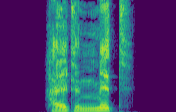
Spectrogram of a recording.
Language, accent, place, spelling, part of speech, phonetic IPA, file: German, Germany, Berlin, halten mit, verb, [ˌhaltn̩ ˈmɪt], De-halten mit.ogg
- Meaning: inflection of mithalten: 1. first/third-person plural present 2. first/third-person plural subjunctive I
